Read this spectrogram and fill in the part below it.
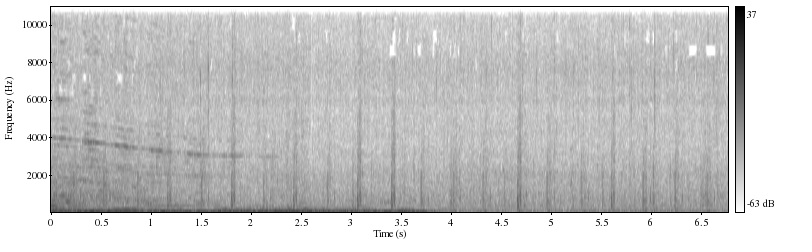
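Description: Footsteps tap on a metal walkway.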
